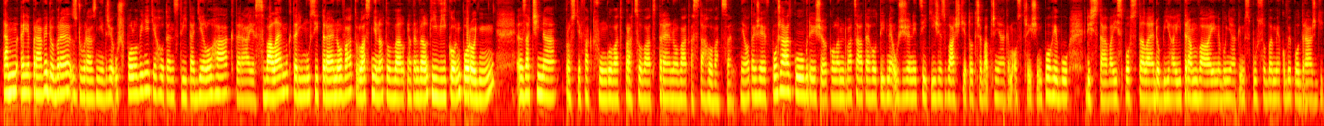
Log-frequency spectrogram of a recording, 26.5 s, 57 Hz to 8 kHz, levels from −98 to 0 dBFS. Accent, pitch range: native, 170-185 Hz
